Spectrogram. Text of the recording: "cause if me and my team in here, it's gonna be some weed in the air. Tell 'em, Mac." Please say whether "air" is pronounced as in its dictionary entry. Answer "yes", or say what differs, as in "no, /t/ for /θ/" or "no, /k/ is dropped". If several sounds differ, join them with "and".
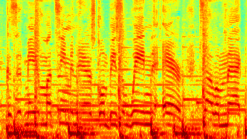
yes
